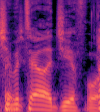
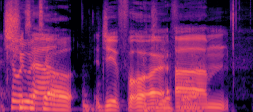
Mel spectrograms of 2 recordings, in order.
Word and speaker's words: Chiwetel Ejiofor: Chiwetel Ejiofor. – Oh, yeah. Chiwetel Ejiofor.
